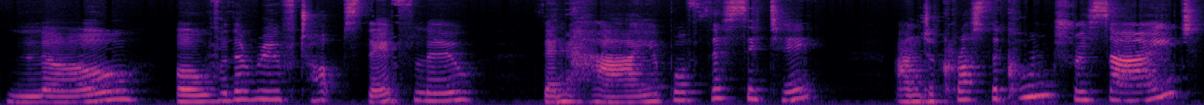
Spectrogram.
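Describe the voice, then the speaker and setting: A woman in her thirties reads a children's picture book aloud. Her voice sits fairly high and swings widely in pitch. She takes her time, dramatising each phrase for small listeners. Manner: animated, dramatic gasps and drawn-out exclamations. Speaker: children's storyteller, early years presenter. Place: small room at home, indoors.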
